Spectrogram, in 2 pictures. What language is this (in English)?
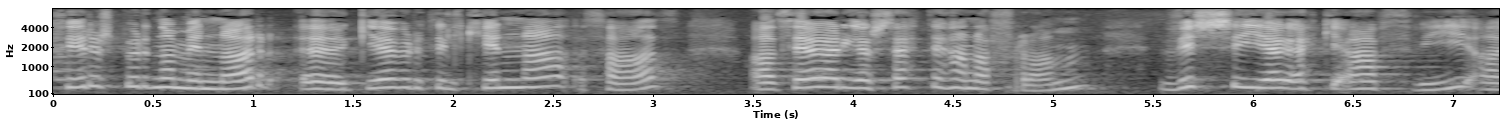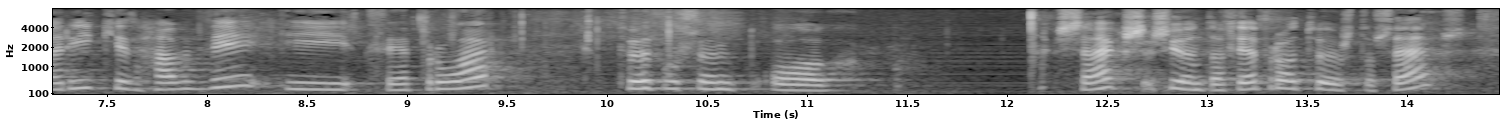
Icelandic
